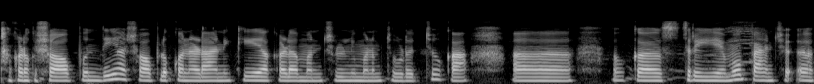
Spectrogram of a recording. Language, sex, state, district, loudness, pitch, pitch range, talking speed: Telugu, female, Andhra Pradesh, Chittoor, -19 LUFS, 180 Hz, 175-190 Hz, 145 wpm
